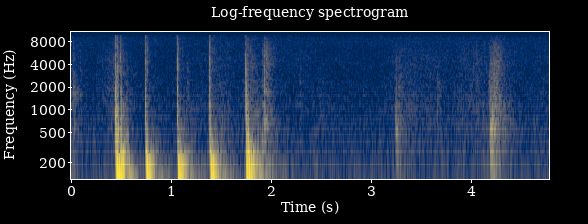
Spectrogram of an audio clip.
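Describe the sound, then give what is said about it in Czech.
Five heavy, evenly spaced thuds bang against a wall in quick succession as a signal for quiet, followed after a pause by two fainter, isolated knocks. No one speaks. “Každý normální člověk přeci ví, že když slyší takové zabouchání na zeď, že to znamená klid.”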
